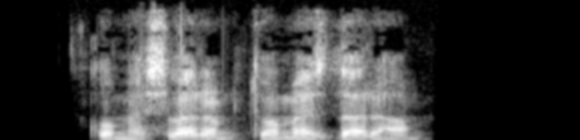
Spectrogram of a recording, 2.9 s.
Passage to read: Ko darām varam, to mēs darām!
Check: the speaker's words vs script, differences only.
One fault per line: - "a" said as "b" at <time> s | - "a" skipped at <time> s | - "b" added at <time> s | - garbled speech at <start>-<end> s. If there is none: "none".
- "darām" said as "mēs" at 0.7 s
